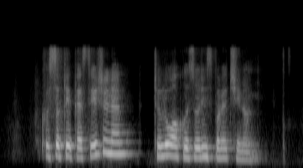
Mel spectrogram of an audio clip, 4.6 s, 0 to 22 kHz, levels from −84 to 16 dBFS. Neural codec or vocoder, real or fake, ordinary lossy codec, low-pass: codec, 16 kHz, 0.5 kbps, FunCodec, trained on Chinese and English, 25 frames a second; fake; none; none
